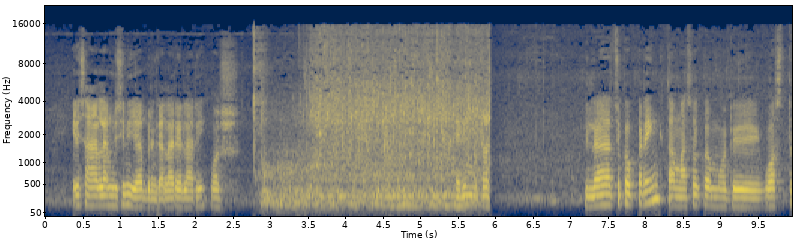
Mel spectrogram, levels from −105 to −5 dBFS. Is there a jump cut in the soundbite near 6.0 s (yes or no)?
yes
